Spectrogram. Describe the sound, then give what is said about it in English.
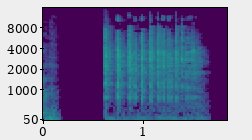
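A die clatters onto a hard table and character sheet, first showing a 20 and then turning to a 2: a quick initial tap, then a pause and a string of about nine bright, rattling bounces that speed up and fade out. No one speaks. “Oh, was a 20, and then it hit the table and or hit the character sheet and turned into a 2, so that's an 11.”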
